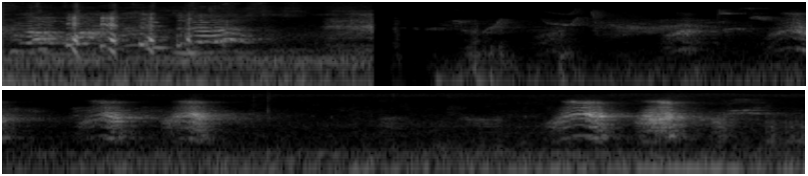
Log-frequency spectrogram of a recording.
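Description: Short, repeated bird calls, loudest about four to five seconds in and again about seven seconds in, over a steady low rumble, with a brief dropout near two seconds.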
